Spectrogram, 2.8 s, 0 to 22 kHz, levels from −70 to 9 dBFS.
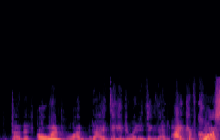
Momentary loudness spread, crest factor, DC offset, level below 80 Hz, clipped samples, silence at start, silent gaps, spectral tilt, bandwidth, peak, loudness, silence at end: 11 LU; 14 dB; under 0.1%; -42 dBFS; under 0.1%; 0.15 s; none; -5.5 dB/octave; 10 kHz; -8 dBFS; -23 LUFS; 0 s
